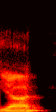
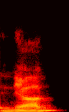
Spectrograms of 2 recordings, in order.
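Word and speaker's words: ज्ञान: So we follow him by saying yan. But if someone wants to say nyan uh that's up to them.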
